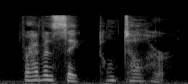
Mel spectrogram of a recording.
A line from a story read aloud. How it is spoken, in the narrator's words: whispered D'entrée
